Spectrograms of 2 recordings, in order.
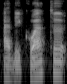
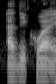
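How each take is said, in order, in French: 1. Le mot se termine par un t prononcé. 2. Le mot se termine sans son t final. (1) "et pas adéquate" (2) "on dit adéquat"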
